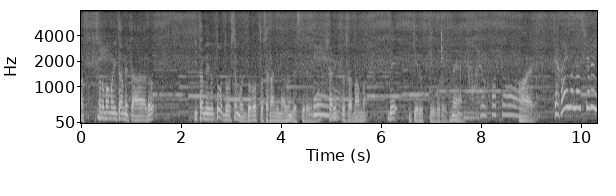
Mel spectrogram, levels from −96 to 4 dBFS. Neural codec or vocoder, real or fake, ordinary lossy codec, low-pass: none; real; none; none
